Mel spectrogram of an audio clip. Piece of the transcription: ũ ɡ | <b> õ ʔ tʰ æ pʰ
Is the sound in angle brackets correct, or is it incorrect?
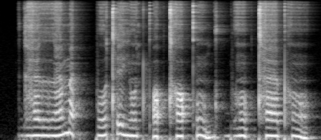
incorrect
